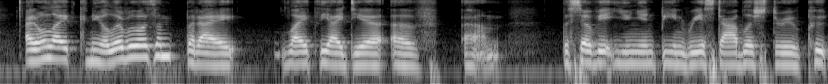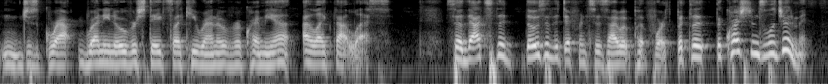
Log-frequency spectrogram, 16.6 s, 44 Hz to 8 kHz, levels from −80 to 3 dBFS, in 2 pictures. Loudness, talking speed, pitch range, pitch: -17 LUFS, 175 wpm, 150-185 Hz, 160 Hz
